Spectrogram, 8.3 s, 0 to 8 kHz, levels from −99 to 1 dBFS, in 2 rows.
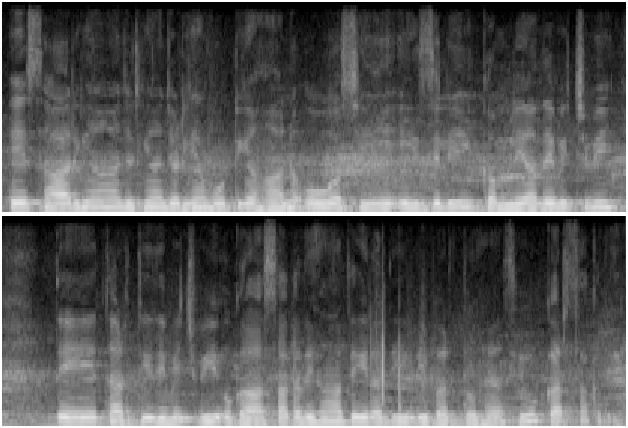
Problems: constant background noise, continuous background conversations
